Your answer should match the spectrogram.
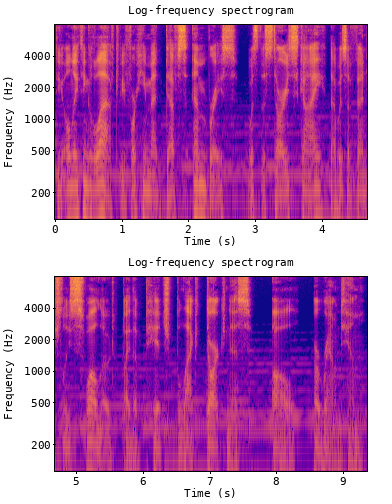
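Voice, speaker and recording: A man narrating horror fan fiction in a grave, deliberate, scripted dramatic style. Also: deep voice, fairly even intonation, gravelly. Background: music.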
